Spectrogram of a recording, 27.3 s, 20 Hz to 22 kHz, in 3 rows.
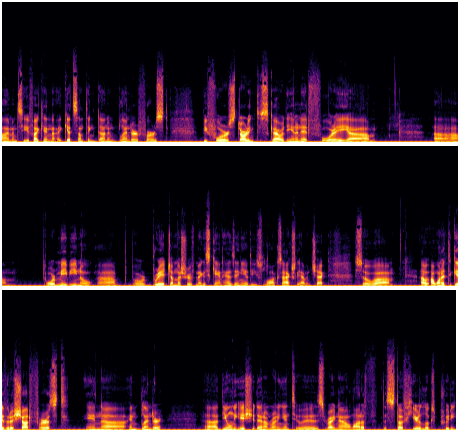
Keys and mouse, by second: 21.1-22.8 right drag, 22.2 Tab, 23.8 Tab.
